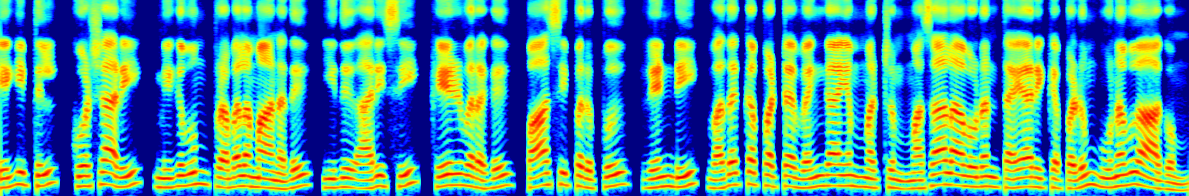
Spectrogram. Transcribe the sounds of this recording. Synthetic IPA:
ɛɣɪt̪ːɪlkoːʂaːɾimɪɣɐʋɯmpɪɾɐbɐlɐmaːnɐðɯɪðɯɐɾɪsikeːɻʋɐɾɐɣɯpaːsɪpːɐɾɯpːɯɾɛɳɖiʋɐðɐkːɐpːɐʈːɐʋɛŋɡaːjɐmːɐʈrɯmːɐsaːlaːʋɯɽɐnt̪ɐjaːɾɪkːɐpːɐɽɯmʊɳɐʋɯaːɣɯm

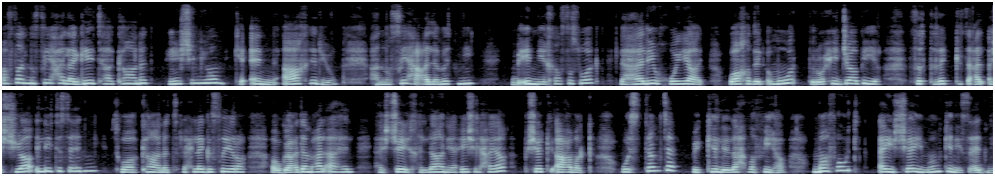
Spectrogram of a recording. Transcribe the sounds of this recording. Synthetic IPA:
ʔɑfðˤɑlnːɑsˤiːħalaɡeːt̪hakaːnat̪aʕiːʃɪljoːmkaʔɪnːʔaːxɪɾjoːmhanːɑsˤiːħa̰ʕa̰lːamɪt̪ni | bɪʔɪnːixɑsˤːɨsˤwaɡt̪ | laɦaliwxwɪjːaːj | waːxʊðɪlʔʊmuːɾb̥ɾuːħʔiːd͡ʒaːbɪjːasˤɨɾt̪ɾˤɑkːɪzʕallʔaʃjaːʔɪlːit̪ɪsʕɪd̪ni | sawaːʔkaːnat̪ɾɪħlaɡɑsˤiːɾaʔawɡaʕd̪amaʕalʔaɦl | haʃːeːxalːaːniʔaʕiːʃɪlħajaː | b̥ʃaklʔaʕmaɡwast̪amt̪ɪʕb̥ɪkʊlːlɑħðˤɑfiːɦa | mafoːt̪ | ʔajːʃeːmʊmkɪnjɪsʕɪd̪ni

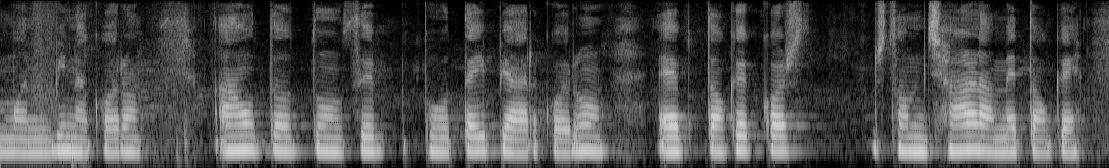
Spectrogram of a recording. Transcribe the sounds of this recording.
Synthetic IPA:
mənbʱinakɔɾõaːũt̪ot̪usebʱoːt̪aipjaːɾkəɾũɛːbt̪õːkekɔʃ | səmd͡ʒʱaːɽ̃amẽt̪õːke

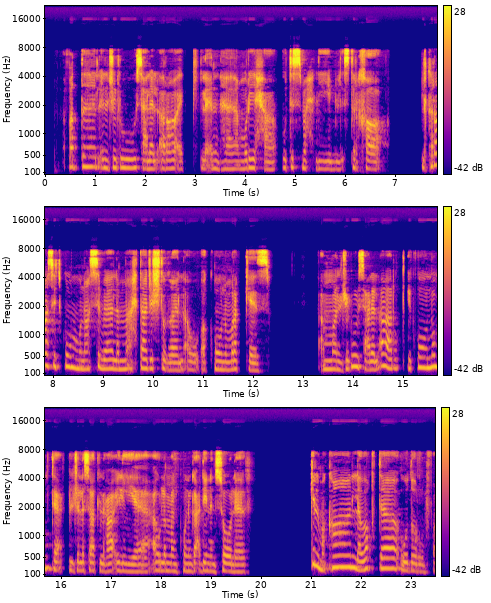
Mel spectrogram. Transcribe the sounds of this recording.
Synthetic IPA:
ʔɑfɑðˤːɨlɪld͡ʒʊluːsʕalalʔɑ̰ɾˤɑːʔɪklɪ̰ʔa̰nːɦamʊɾiːħawt̪ɪsmaħliːbɪlɪst̪ɪɾxaːʔ | ɪlkɑɾˤɑːsit̪ḁkuːnmʊnaːsɪbalamːaʔaħt̪aːd͡ʒʔaʃt̪aɣɪlʔa̰wʔakʰuːnmʊɾˤɑkːɪz | ʔa̰mːald͡ʒʊluːsʕalalʔɑɾˤðˤjakʰuːnmʊmt̪ɪʕfild͡ʒalasaːt̪ɪlʕaːʔɪlɪjːaʔa̰wlamːanakuːnɡa̰ʕd̪iːnɪnsoːlɪθ | kɪlːmakʰaːnlawɑqt̪awðˤʊɾuːfa

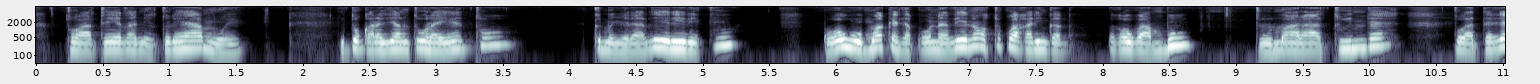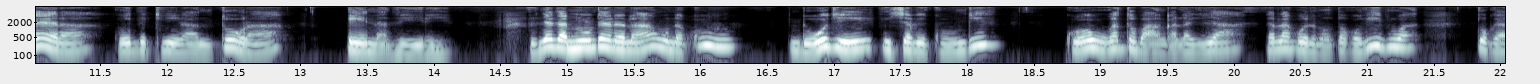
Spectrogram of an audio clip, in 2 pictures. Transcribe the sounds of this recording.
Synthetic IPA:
twatɛðaniatoɾeamwɛ | itokaɾaɣiantoɾaɛto | kemɛɲɛɾaðeɾeɾeku | kwɔwomwakɛɲakonaðenɔtokwakaɾiːŋɡa | kauɣambu | tomaɾatwinðɛtoɣatɛɣɛɾakweðekeɾeɾantoɾa | enaðeɾe | eɲajameundɛnɛnaɣunaku | ndoːd͡ʒeiʃiaɣekuːnde | kwɔuɣat̬oβaŋɡanaɣiakɛðak̬oenamatwakoðiðwa | tok

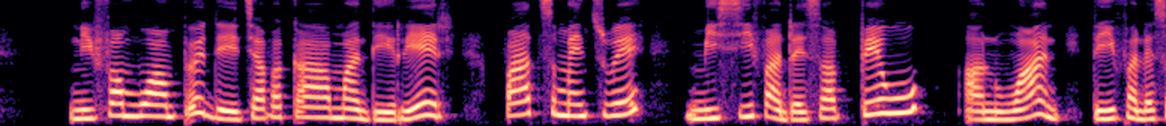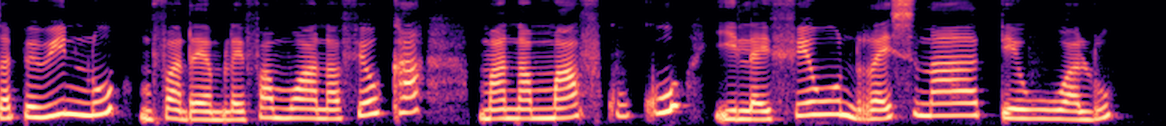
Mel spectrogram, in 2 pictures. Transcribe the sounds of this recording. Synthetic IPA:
nifamuampewd̪et͡siafakəmand̪eɾeɾi̥ | fat͡simajnt͡siwe | misifaɳɖ͡ʐajsapew | a̰nuani̥d̪̥eifaɳɖ͡ʐasapewininumifaɳɖ͡ʐajaminlajfamuanəfewkamanamafu̥kukuilajfewnirajsinət̪ealu

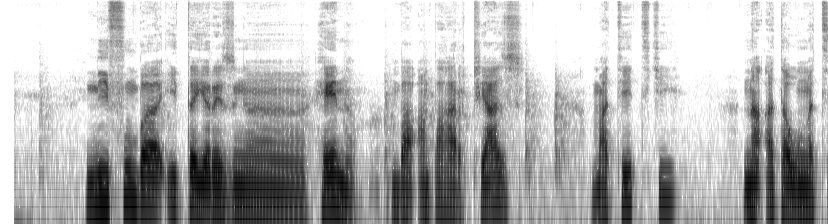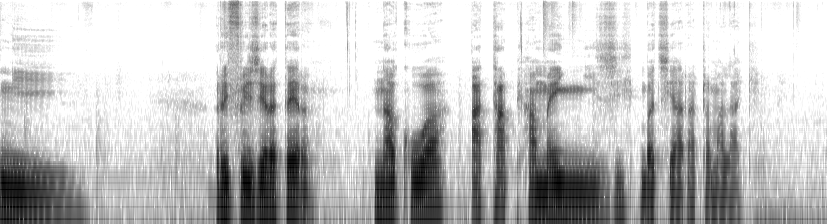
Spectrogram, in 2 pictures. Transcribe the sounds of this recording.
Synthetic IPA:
nifumbəʔit̪əɦeɾezanəhenəmbaʔampaɦaɾiʈ͡ʂiazi̥ | mat̪et̪i̥kʲi | naʔat̪awaŋat̪ini | refrizeɾat̪eɾə | nakʰuə | at̪api̥hamaɲiŋizimbat͡siaɾaʈ͡ʂə̰malakʲi̥

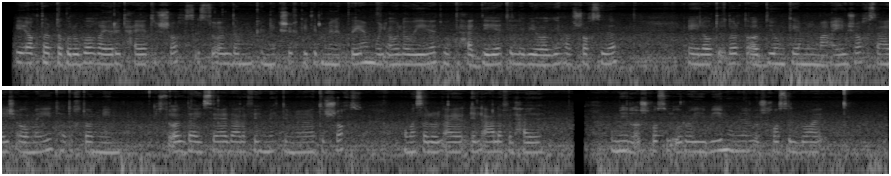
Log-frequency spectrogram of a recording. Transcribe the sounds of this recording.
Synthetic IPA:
heːʔɑkt̪ɑɾˤt̪æɡɾɑbɑɣæjːɑɾˤɑt̪ħajæːt̪eʃːɑxsˤʔesːoʔæːld̪æmomkenjekʃefket̪iːɾmenelqejæmwelʔæwlæwejːæːt̪wet̪ːḁħad̪ːejæːt̪ʔelːiːbejwæɡːeɦæʃːɑxsˤd̪æ | læwt̪eʔd̪ɑɾˤt̪eʔɑd̪ˤːiːomkæːmelmaʕʔæjːʃɑxsˤʕaːjʃʔæwmæːjet̪hæt̪ext̪ɑːɾˤmiːnʔesːoʔæːld̪æhæjsaːʕed̪ʕalæfehmeht̪emæmæːt̪eʃːɑxsˤ | wemæsælolʔʔelʔaʕlæfilħajæː | wemenelʔɑ̰ʃxɑːsˤelʔoɾˤɑjebiːnwemenelʔɑʃxɑːsˤelboʕeːt̪

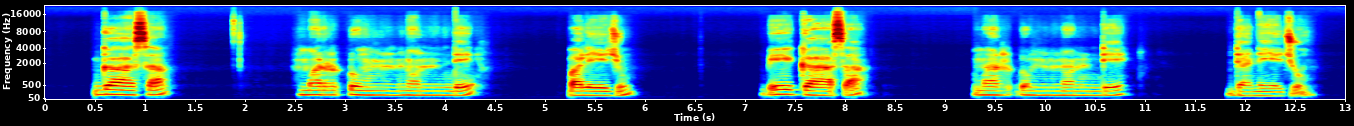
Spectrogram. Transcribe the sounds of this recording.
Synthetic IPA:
ɡaːsa | maɾɗumnɔndɛ | ɓaleːd͡ʒum | bɛːɡaːsa | maɾɗumnɔndɛ | daneːd͡ʒṵm

